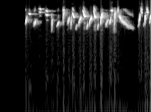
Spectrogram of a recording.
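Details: Goldfinch performing Tadmait-style song for young birds to learn: after a short silence, a rapid tumbling stream of sharp high chirps closing with a drawn-out downward buzz, then a few quick notes.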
